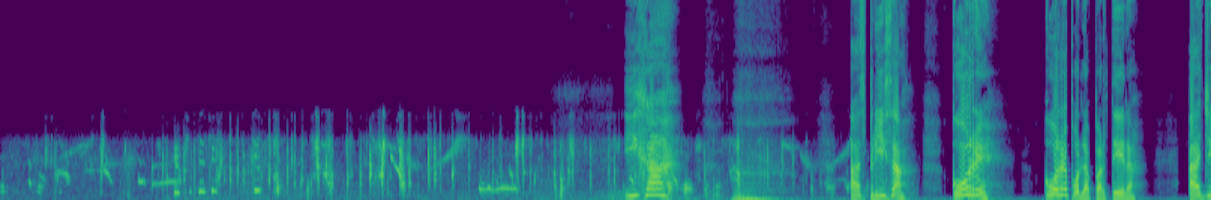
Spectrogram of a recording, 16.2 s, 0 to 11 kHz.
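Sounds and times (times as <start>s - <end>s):
chickens clucking: 0.0s - 11.4s
speech: 8.3s - 9.1s, 11.4s - 13.3s, 14.0s - 15.2s, 15.8s - 16.1s.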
